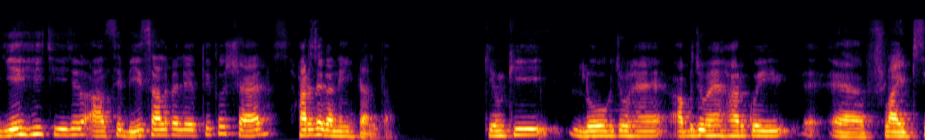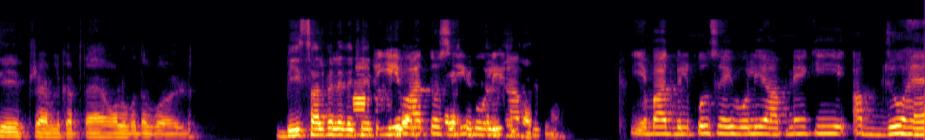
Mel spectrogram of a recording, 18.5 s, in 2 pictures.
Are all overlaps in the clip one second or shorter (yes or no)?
no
